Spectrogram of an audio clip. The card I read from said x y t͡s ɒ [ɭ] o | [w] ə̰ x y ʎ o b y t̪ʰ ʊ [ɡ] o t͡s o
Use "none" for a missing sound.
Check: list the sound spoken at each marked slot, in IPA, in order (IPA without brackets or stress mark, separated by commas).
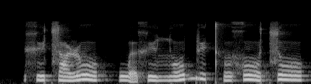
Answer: ɭ, w, x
